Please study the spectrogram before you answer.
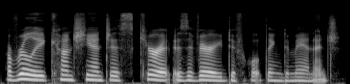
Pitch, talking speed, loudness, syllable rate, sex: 190 Hz, 190 wpm, -18 LUFS, 6.4 syllables/s, female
